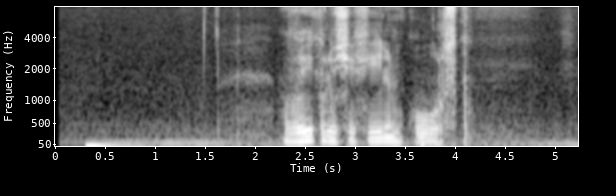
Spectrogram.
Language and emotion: Russian, sad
